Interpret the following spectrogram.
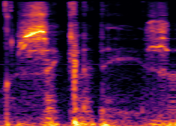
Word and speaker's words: Cyclades: i've pronounced that wrong cyclades i i think looks like ladies um anyway a few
